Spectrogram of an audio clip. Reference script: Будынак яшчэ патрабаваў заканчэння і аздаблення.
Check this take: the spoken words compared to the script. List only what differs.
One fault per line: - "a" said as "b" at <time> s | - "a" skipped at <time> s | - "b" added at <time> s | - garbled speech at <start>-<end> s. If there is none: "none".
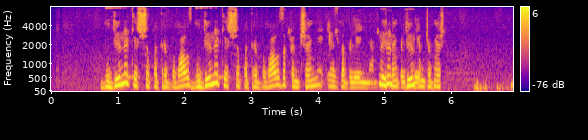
- "будынак яшчэ патрабаваў" added at 2.2 s
- garbled speech at 4.9-5.9 s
